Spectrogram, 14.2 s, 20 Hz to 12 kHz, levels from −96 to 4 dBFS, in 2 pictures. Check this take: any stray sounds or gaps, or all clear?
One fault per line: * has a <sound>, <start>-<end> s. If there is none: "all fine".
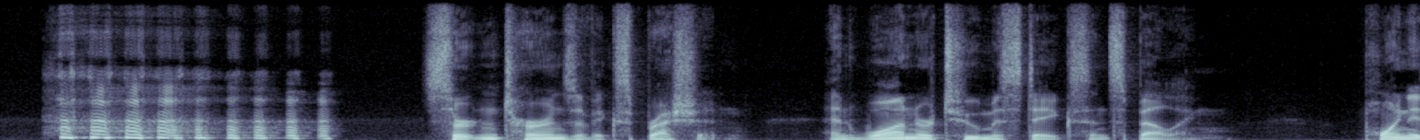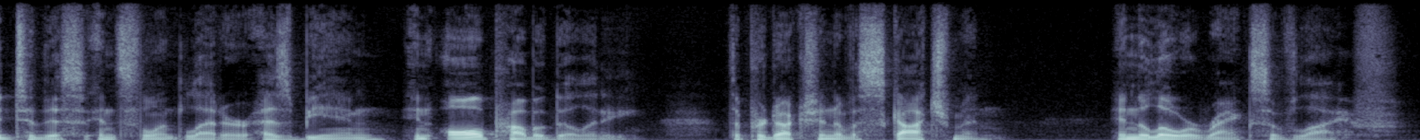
* has a laugh, 0.2-1.8 s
